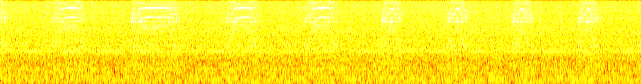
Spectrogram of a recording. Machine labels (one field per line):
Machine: slide rail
